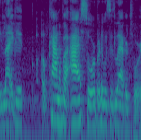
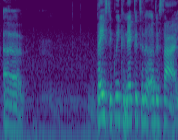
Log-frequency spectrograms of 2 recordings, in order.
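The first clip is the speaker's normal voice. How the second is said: ordinary talk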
